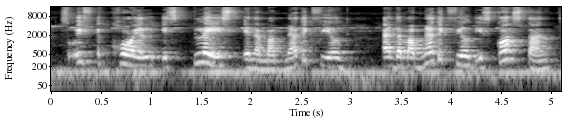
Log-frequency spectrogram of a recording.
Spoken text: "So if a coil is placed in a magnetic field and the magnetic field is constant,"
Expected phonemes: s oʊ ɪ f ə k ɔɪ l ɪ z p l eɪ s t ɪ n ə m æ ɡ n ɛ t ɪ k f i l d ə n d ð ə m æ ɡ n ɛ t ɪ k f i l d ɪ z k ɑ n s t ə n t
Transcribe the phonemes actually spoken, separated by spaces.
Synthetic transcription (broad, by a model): s oʊ ɪ f ə k ɔɪ l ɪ s p l eɪ s t ɪ n ə m æ ɡ n ɛ t ɪ k f i l d ə n d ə m æ ɡ n ɛ t ɪ k f i l d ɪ s k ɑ n s t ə n t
